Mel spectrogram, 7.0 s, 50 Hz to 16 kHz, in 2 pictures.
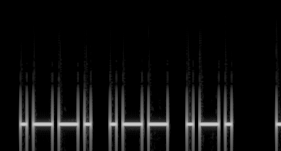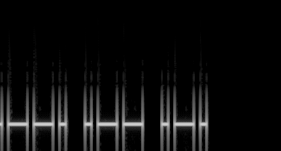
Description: Morse code, heard as a keyed tone, about 15 wpm, 700 Hz. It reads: PWR PWR
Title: Abbreviations Repeated 3x - 15wpm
